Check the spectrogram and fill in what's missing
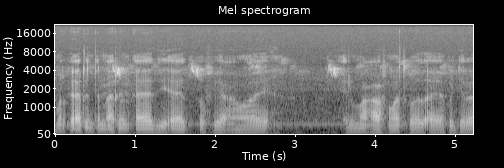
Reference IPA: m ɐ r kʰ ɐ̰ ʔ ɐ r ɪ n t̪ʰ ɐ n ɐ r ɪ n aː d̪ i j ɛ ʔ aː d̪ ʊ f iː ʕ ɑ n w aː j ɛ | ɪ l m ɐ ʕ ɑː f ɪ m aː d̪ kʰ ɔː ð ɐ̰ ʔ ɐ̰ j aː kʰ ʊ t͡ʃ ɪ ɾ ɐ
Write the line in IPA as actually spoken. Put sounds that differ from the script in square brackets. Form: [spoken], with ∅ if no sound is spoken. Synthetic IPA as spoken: m ɐ r kʰ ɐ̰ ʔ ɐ r ɪ n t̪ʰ ɐ n ɐ r ɪ n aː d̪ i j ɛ ʔ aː d̪ ʊ f iː ʕ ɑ n w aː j ɛ | ɪ l m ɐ ʕ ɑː f ɪ m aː d̪ kʰ ɔː ð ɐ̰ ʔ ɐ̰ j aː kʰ ʊ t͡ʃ ɪ ɾ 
